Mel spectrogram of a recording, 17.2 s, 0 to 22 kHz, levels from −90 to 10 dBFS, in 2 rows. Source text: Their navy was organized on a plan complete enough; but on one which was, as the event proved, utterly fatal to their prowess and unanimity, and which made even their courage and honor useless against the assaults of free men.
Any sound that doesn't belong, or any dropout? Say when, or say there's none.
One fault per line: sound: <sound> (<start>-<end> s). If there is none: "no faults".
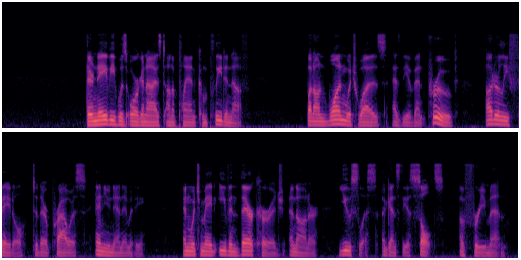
no faults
